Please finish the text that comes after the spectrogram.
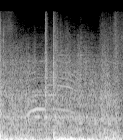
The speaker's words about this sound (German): Deckt die Kanonen auf! Kanonen bereit! Feuer! Feuer! Feuer!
